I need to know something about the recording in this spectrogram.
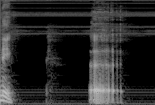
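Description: A man's voice in conversation: a word trailing off, a pause, then a short voiced sound before another pause.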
